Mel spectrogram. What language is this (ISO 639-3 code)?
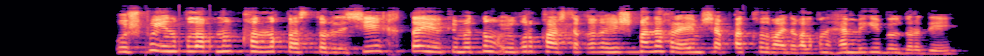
uig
